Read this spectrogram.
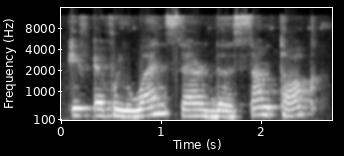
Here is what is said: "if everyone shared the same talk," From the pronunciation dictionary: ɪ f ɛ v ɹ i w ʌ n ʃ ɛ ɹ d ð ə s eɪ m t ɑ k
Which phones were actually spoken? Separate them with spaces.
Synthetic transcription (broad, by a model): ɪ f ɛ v ɹ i w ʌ n s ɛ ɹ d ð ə s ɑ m t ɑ k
